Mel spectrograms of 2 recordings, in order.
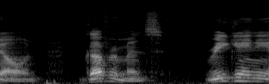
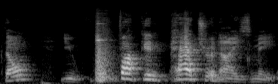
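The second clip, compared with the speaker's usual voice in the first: put-on louder, higher drunken snarl; furious drunk shout; angry outburst; 8 semitones higher, 12 dB louder than usual. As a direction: lash out at the friend. Drunk man snaps at friend.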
